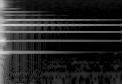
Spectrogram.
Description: Damped Hit, Glass, Large Wine Glass

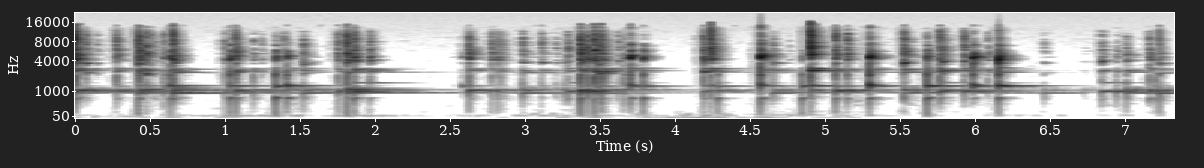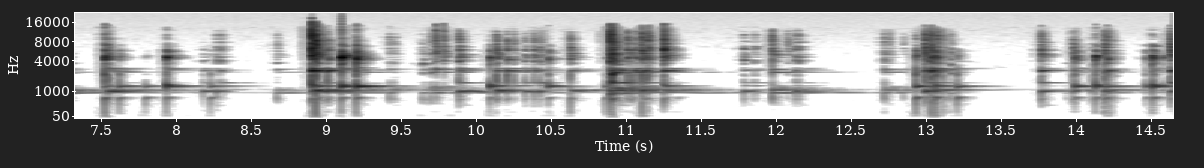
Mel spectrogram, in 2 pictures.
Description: Water Clinks Mono, Glass Clink In Water

